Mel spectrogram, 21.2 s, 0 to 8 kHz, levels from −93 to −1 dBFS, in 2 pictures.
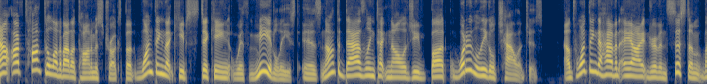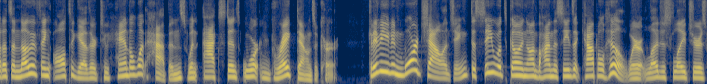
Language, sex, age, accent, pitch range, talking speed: English, male, 30-49, American, 150-215 Hz, 200 wpm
